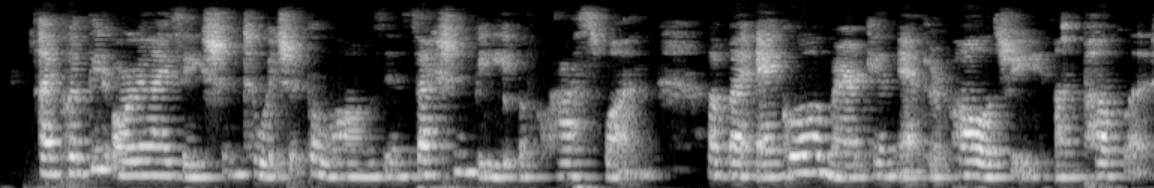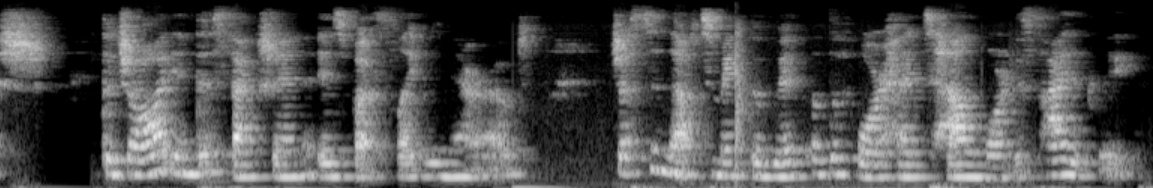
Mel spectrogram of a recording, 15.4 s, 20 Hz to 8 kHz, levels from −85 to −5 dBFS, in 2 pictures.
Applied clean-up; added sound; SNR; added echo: neural separator model SepFormer DNS4.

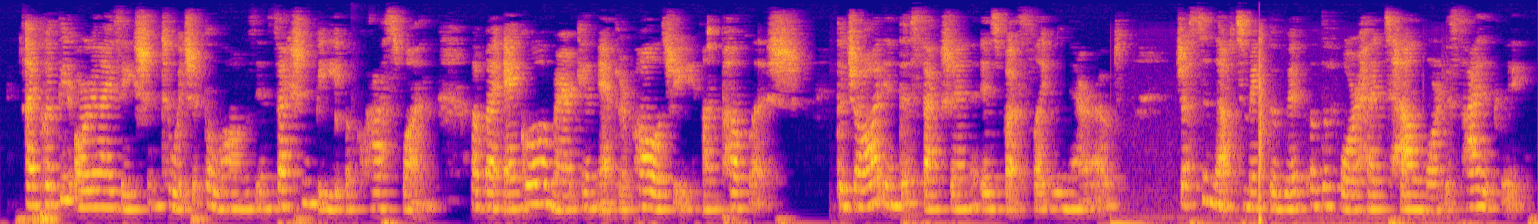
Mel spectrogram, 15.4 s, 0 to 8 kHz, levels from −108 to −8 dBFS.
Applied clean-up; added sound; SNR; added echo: none; Hands; 13 dB; reverberation time 0.3 s.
